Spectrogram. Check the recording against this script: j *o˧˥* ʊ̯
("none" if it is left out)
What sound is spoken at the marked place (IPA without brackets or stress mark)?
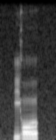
o˧˥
